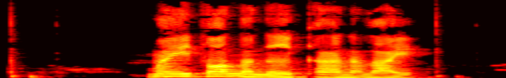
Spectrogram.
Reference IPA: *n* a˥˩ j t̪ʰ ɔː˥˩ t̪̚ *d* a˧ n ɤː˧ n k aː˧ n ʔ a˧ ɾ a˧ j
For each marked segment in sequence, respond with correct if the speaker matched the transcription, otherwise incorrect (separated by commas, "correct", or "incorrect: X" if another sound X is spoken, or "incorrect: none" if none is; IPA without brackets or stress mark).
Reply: incorrect: m, correct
